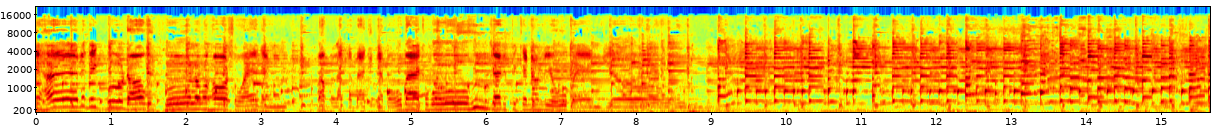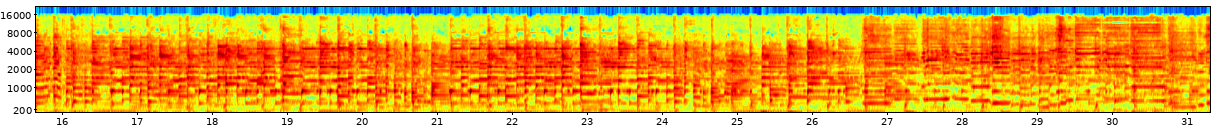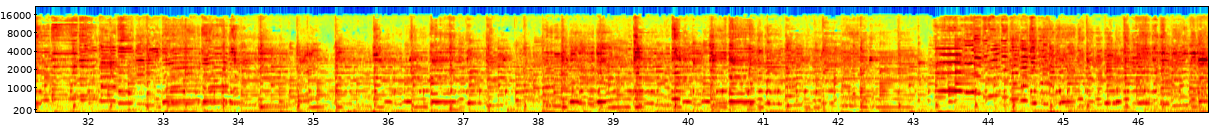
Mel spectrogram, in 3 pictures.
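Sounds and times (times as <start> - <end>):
banjo: 0.0 - 46.9
bass: 0.0 - 46.9
fiddle: 0.0 - 46.9
rhythm guitar: 0.0 - 46.9.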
